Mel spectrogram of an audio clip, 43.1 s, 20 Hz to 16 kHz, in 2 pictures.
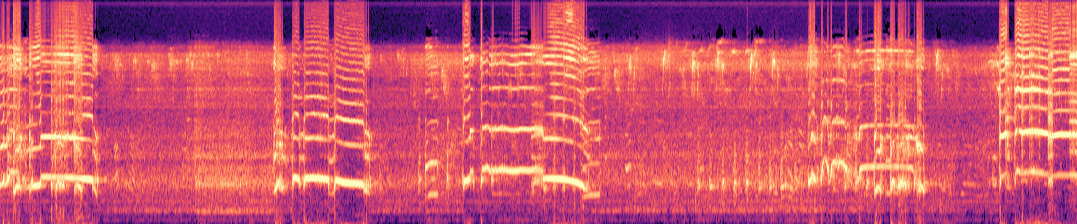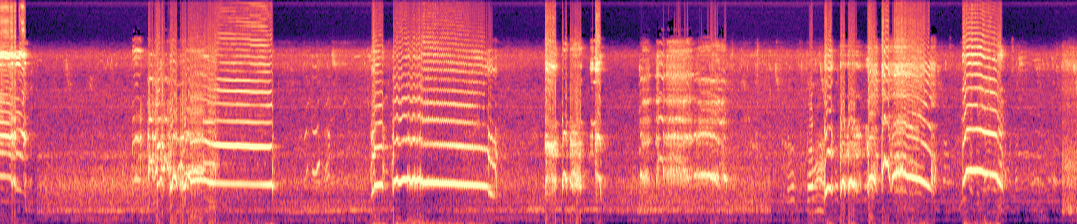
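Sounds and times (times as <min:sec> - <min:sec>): roosters crowing: 0:00.0 - 0:43.0
hens clucking softly: 0:27.6 - 0:28.4.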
